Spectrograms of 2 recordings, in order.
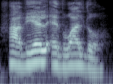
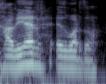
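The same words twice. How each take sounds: First: The R sounds like an L, Puerto Rican style. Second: The R is strongly rolled.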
